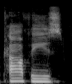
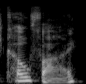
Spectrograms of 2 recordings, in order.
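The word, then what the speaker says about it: Ko-fi: select the number of coffees and select that and I would appreciate that and then of course Kofi or coffee depending how you say it and you have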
